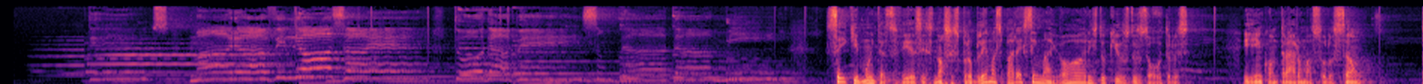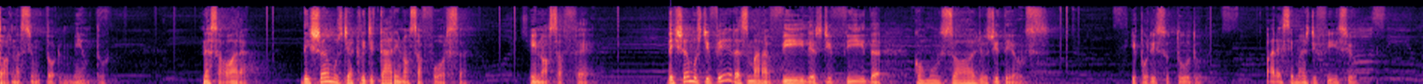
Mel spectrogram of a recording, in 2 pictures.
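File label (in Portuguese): Evangélica Otimismo pra Amizade, male, telemensagens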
